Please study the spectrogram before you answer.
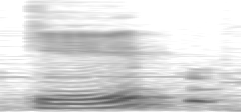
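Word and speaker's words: cape: ए होगा, तो आइए, जैसे केप, CAP तो कैप होता है, बट यहाँ पे ई लगने की वजह से ई तो साइलेंट होगा, लेकिन इसे केप पढ़ेंगे।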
